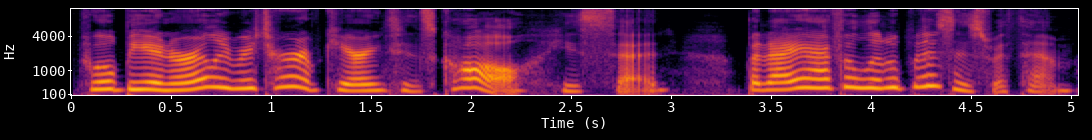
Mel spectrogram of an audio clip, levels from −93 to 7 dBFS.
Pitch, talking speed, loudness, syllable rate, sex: 290 Hz, 215 wpm, -16 LUFS, 5.5 syllables/s, female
